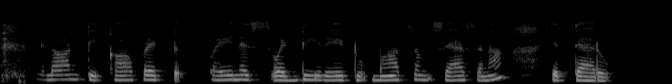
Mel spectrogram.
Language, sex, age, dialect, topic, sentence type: Telugu, female, 25-30, Southern, banking, statement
